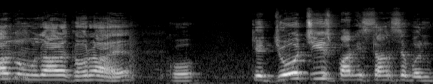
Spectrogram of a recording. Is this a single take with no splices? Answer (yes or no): no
